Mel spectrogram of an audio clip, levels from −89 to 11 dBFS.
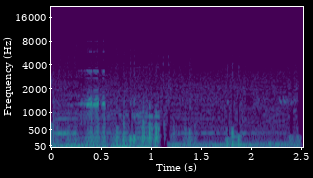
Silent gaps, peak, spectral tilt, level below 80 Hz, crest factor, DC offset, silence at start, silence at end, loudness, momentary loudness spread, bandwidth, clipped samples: none; -28 dBFS; -7.5 dB/octave; -52 dBFS; 18 dB; under 0.1%; 0 s; 0 s; -47 LUFS; 11 LU; 10.5 kHz; under 0.1%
